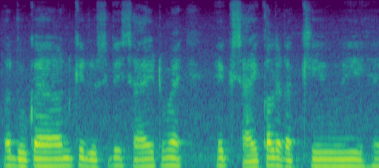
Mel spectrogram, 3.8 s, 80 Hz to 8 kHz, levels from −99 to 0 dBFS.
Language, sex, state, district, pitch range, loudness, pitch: Hindi, male, Gujarat, Valsad, 120-130 Hz, -17 LUFS, 125 Hz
